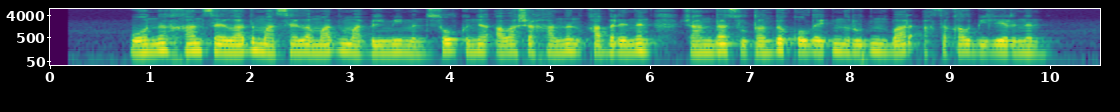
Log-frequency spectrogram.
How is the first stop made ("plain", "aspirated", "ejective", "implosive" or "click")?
plain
